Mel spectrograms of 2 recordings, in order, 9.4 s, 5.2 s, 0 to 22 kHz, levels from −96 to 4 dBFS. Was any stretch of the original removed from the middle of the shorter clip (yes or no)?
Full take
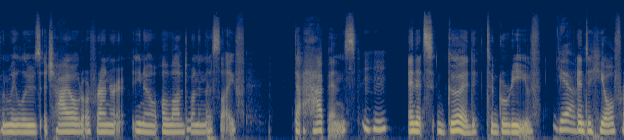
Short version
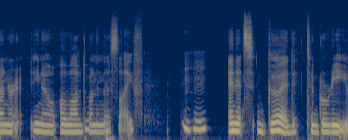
yes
